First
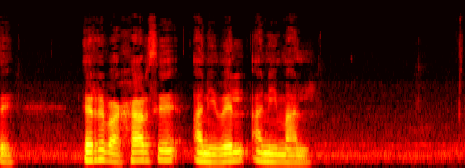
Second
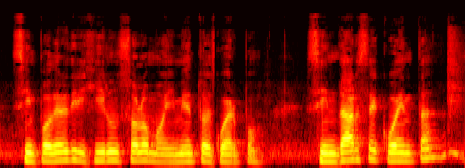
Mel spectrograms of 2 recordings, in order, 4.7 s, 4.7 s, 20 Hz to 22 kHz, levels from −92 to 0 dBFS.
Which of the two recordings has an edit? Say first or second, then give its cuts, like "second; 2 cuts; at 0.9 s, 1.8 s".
second; 1 cut; at 2.1 s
